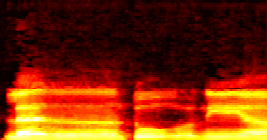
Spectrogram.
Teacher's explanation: Ikhfa hakiki. Jadi kita sembunyikan ataupun samarkan bunyi nunnya di belakang huruf ta dengan kadar 2 harakat.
